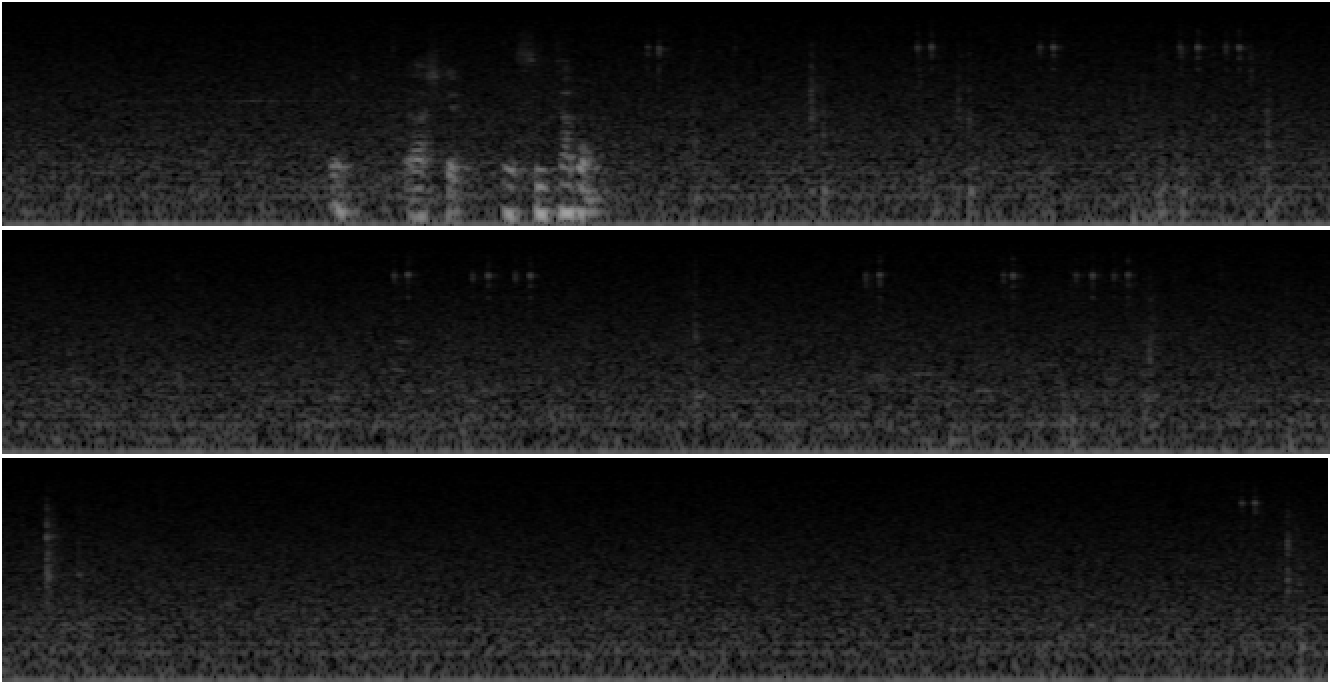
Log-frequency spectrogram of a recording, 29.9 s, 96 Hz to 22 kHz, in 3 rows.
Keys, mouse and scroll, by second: 0.0-4.8 middle drag, 4.8 click, 5.2-5.6 middle drag, 5.6-6.0 scroll up 2, 6.0 Tab, 6.2-6.8 scroll up 1, 6.8 click, 7.1 Tab, 7.7 click, 8.8 alt+shift+click, 9.1 alt+shift+click, 9.6-12.7 middle drag, 12.8 click, 13.4 alt+shift+click, 13.7 alt+shift+click, 15.0 Delete, 17.4 click, 18.0 alt+shift+click, 18.7-20.2 middle drag, 20.2 ctrl+b, 29.5 Tab.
